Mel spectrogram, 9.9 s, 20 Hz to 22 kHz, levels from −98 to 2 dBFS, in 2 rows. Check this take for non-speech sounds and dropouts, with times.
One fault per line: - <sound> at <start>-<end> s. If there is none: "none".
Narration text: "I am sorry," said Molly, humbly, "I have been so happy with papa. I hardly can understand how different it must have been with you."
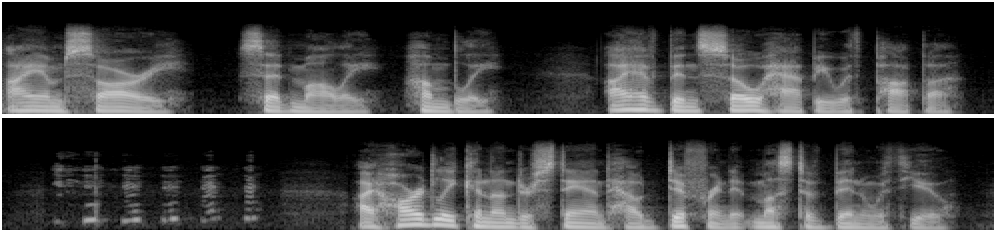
- laugh at 5.2-6.3 s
